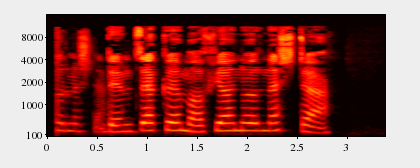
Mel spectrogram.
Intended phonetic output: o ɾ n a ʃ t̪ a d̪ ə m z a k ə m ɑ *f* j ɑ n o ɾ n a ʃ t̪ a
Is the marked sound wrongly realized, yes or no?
no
